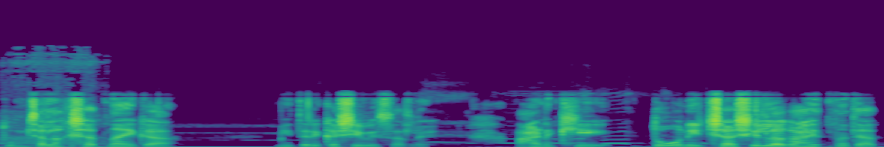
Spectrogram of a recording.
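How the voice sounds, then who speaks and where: A man voicing a grief-crazed elderly mother in an audiobook horror story, speaking frantically and shouting. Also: mid-range voice, normal speed, a little hiss or hum, lightly acted. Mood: desperate. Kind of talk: audiobook character voice.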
